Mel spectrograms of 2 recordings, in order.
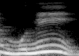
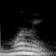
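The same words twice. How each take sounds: First: मुनि said as "munee"; wrong long ending. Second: मुनि with a short final i; correct short ending. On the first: Teacher showing pupils the error, मुनि with long ee. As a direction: stretch the final vowel of मुनि. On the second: Teacher correcting pupils, मुनि with short i. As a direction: keep the last vowel of मुनि brief. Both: Shown as a demonstration. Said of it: "मुनि नहीं".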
